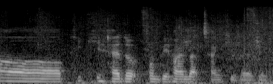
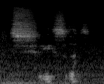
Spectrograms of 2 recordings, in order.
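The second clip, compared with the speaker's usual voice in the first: ordinary talk, nothing marked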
